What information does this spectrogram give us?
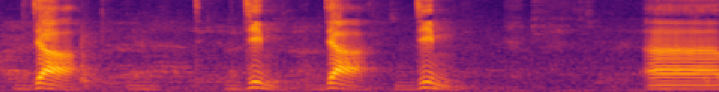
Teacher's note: Jim bahagian atas lidah akan menyentuh lelangit mulut kita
